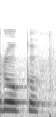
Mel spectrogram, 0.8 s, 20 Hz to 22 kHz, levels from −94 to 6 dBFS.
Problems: none marked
